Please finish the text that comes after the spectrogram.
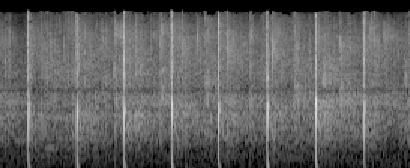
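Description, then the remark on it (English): Steady, rhythmic clapping from a church audience during a service: about nine sharp claps at an even pace, roughly three per second, with no voices. “We can clap for that.”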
